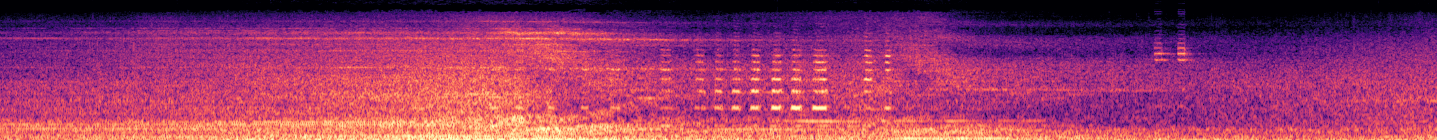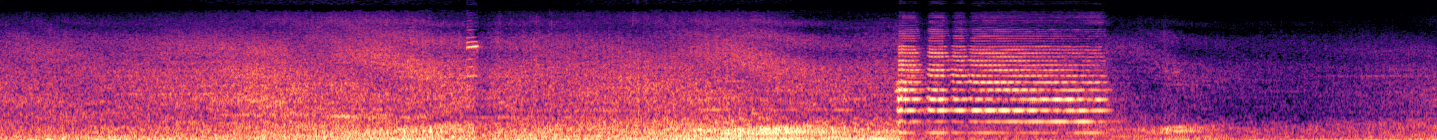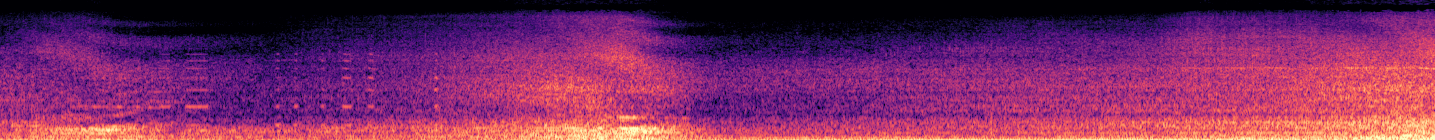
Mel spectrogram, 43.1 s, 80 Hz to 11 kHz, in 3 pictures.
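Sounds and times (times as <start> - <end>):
tractor engines running: 0.0 - 23.7, 29.8 - 43.0
loud horn blast: 5.7 - 9.2, 11.5 - 12.0, 19.0 - 19.3, 23.3 - 25.6, 30.3 - 33.3
horn toots: 5.9 - 9.1, 11.5 - 12.0, 23.3 - 25.6, 30.3 - 33.3.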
